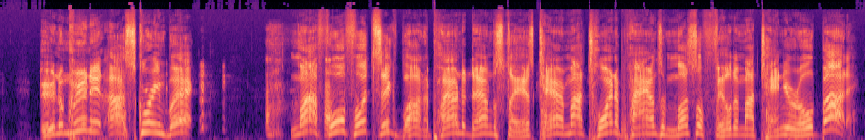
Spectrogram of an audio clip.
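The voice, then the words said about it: Cartoon character voice, Fat Albert. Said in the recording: “I was going to do Fat Albert.”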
